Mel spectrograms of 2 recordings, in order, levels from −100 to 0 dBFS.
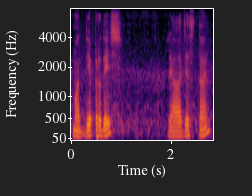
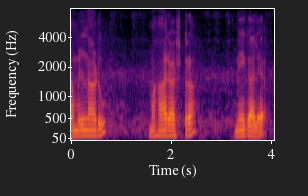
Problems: constant background noise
